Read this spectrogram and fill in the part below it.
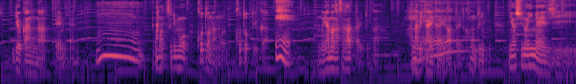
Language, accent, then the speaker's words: Japanese; Hiroshima, Japan; born there; で私は広島で生まれたんですけど、小さい時はよく両親連れて行かれてました。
